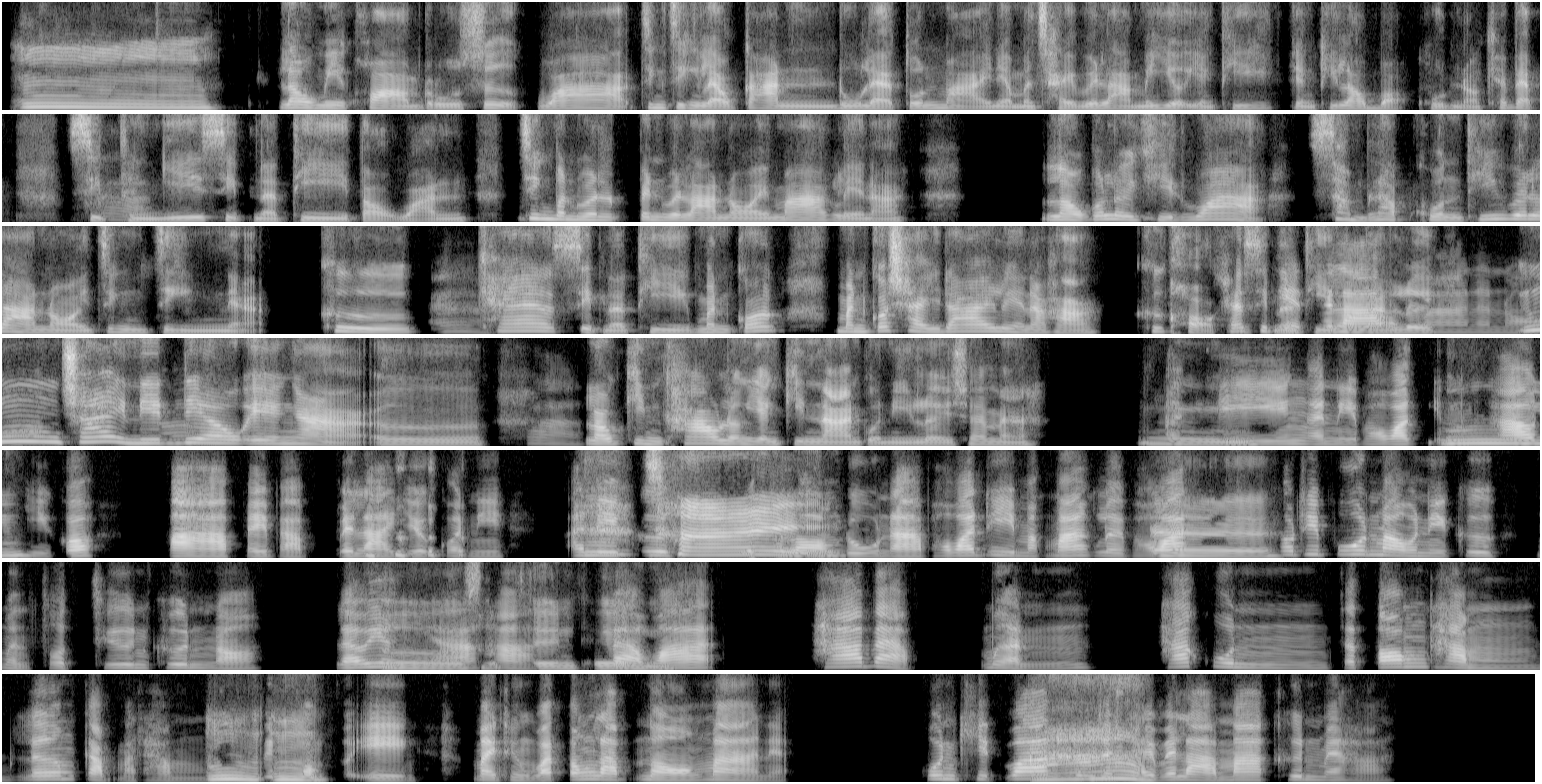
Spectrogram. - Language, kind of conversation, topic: Thai, podcast, มีเคล็ดลับจัดเวลาให้กลับมาทำงานอดิเรกไหม?
- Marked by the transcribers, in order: tapping; laugh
